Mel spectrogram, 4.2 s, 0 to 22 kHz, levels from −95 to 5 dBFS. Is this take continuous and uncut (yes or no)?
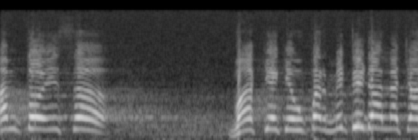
yes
